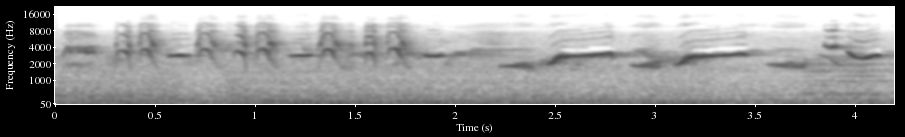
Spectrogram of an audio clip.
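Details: High, rapid warbling from a tame caged Chinese hwamei with yellow legs and bill, its loud song full of bouncing, slurred whistles and short trills.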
